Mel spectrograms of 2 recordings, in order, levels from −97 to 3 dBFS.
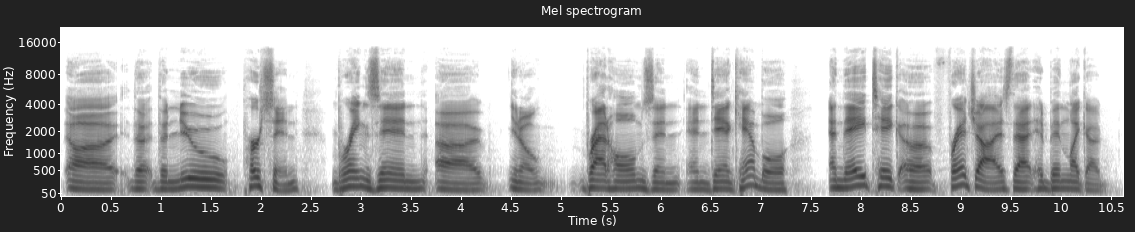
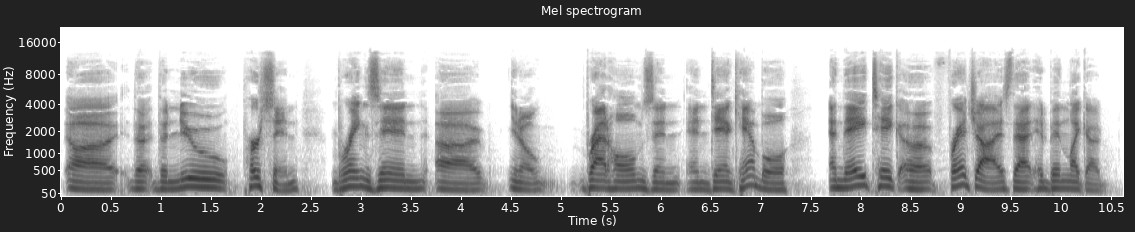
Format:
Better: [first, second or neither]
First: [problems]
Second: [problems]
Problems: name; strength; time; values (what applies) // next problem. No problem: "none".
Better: first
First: none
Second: garbled, watery; slightly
